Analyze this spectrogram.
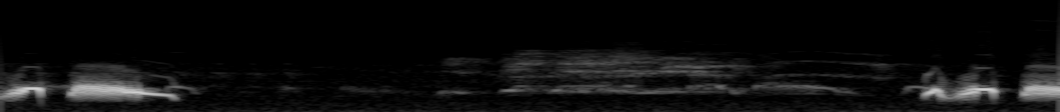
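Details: Captive spotted dove used as a lure to draw wild doves, cooing: a loud low falling coo ends, a faint distant wavering call follows, then a new phrase of short notes begins.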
